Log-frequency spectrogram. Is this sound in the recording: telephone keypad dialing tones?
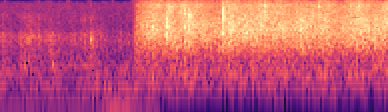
no

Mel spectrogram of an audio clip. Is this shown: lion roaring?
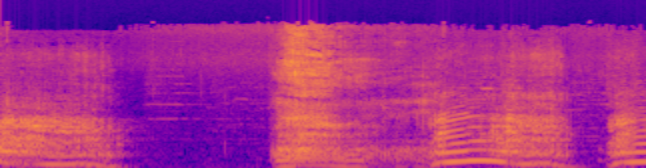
yes

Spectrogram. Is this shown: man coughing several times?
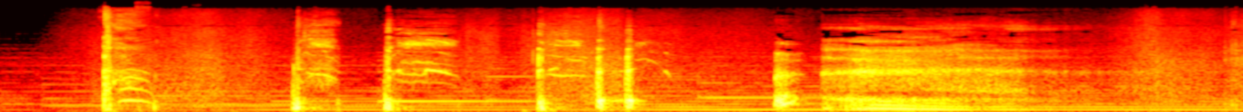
yes

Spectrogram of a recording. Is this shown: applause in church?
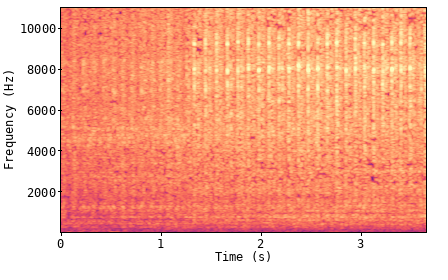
no

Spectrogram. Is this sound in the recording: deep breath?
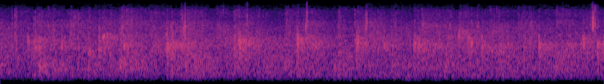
no

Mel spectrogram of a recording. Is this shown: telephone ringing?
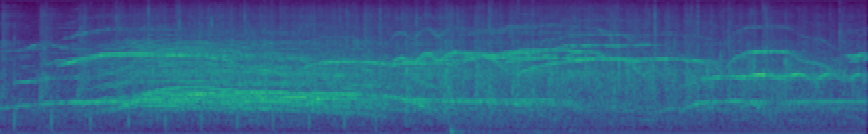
no

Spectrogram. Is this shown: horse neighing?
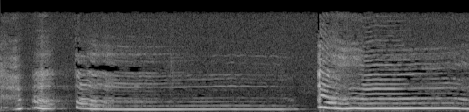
no

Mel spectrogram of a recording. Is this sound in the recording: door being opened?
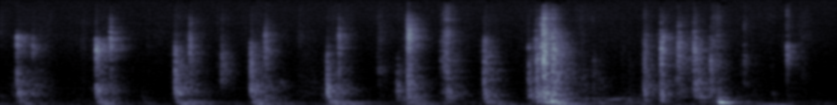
yes

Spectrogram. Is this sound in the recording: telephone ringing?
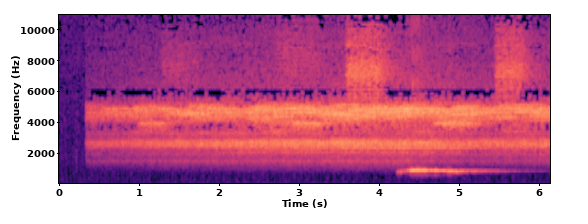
no

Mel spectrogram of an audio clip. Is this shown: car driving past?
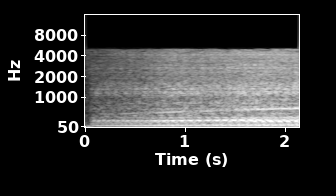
yes

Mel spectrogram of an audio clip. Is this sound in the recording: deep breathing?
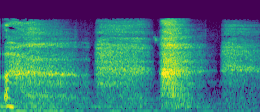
yes

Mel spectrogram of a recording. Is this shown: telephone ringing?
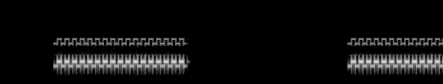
yes

